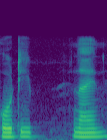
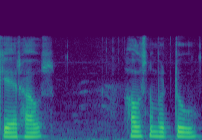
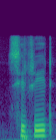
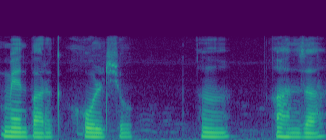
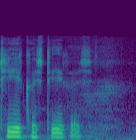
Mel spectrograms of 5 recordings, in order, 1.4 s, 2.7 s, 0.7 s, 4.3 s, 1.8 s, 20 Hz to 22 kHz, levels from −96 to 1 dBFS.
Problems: constant background noise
